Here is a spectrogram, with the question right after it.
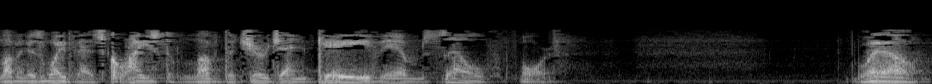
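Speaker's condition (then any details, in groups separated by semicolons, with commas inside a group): Total laryngectomy; may sound painful to listeners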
